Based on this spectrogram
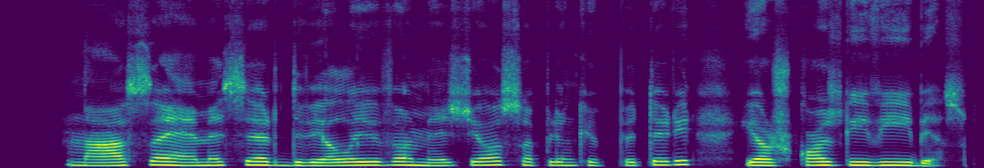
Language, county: Lithuanian, Alytus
